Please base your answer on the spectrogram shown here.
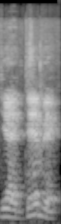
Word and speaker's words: Dybbuk: So there's a story of a Dybbuk is how you say it, a Dybbuk box.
